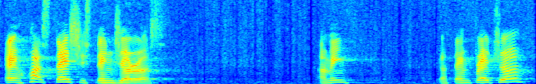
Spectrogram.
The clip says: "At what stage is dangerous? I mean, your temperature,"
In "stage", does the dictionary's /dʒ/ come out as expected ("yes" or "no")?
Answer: no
